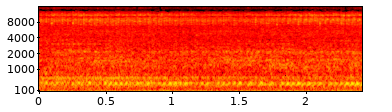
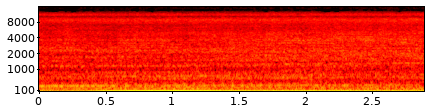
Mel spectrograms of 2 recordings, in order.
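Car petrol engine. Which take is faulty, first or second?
second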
